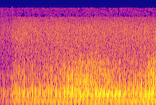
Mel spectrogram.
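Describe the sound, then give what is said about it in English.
A plane cruising low over rocks and down into a canyon gives off a steady, droning engine hum with a low harmonic buzz that swells slightly at the start and then holds constant. “The plane cruises over some rocks and down into a canyon.”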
